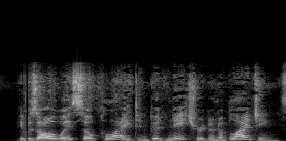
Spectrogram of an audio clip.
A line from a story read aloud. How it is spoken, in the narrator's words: sighed Cecily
